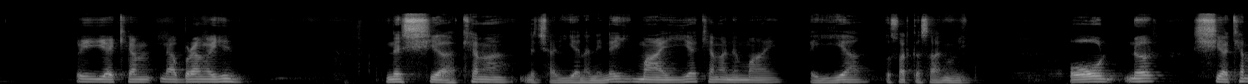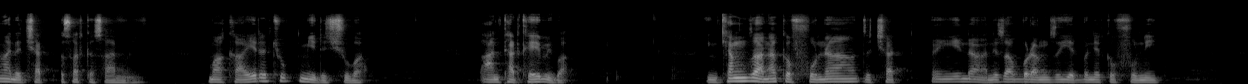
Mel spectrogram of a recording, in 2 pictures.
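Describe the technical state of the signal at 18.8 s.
At 18.8 s the speech signal is intact, with no audible dropout, glitch or distortion.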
